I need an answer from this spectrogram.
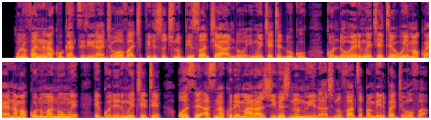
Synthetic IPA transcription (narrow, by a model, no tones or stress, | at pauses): muno̞fanirakuɡʱad͡ziriɾad͡ʒe̞ɦo̞vʱat͡ʃi̥piɾiso̞t͡ʃino̞piiswat͡ʃe̞ɦando̞imwe̞t͡ʃe̞te̞ɗuːk̬u | ɡʱo̞ndo̞we̞ɾimwe̞t͡ʃe̞te̞uje̞makwajanamako̞no̞mano̞mwe̞ː | ɡʱo̞ɾe̞rimwe̞t͡ʃe̞ːte̞o̞se̞ʔasinakuɾe̞maɾaʐiʋe̞ʐino̞n̤wiɾaʐino̞fad͡zap̬ambe̞ɾipad͡ʒe̞ɦo̞ːvʱa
